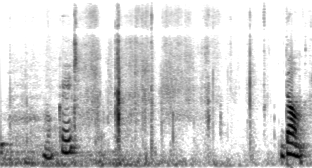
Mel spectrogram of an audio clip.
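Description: A plastic sleeve crinkles and rustles as it is handled.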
